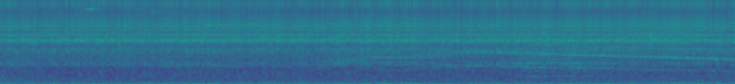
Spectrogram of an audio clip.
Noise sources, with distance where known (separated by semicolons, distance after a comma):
siren, far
